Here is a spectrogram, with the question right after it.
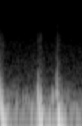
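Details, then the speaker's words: Adult heartbeat recorded through a stethoscope, the speaker's own heart: low, soft lub-dub thumps; normal heart sounds. "Classically, doctors use stethoscopes to listen to the sounds made by their patients' hearts. That's my heart right there."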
